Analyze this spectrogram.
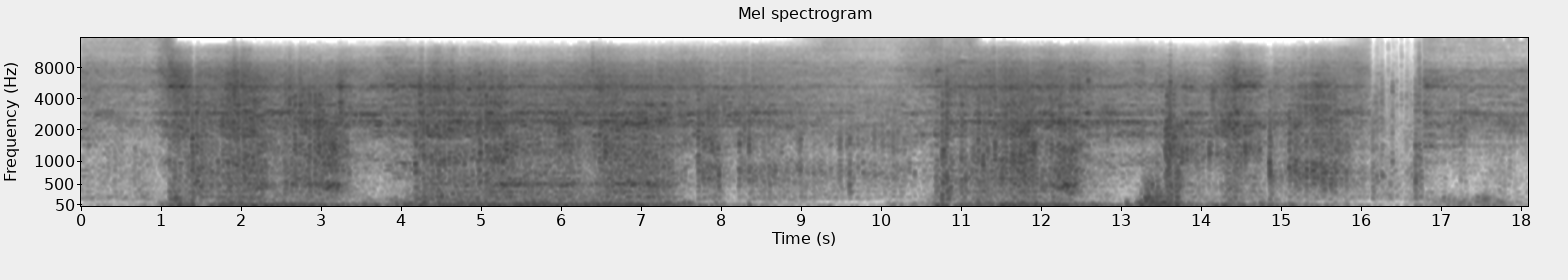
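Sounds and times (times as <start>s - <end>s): bike frame and chain rattling: 0.0s - 18.0s
bike tyres rolling on dirt: 0.0s - 18.0s
bike landing thud: 1.0s - 12.6s, 13.3s - 17.8s
wind buffeting microphone: 1.0s - 15.4s, 16.8s - 18.0s.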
